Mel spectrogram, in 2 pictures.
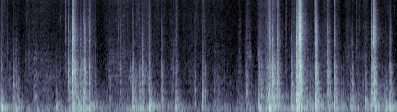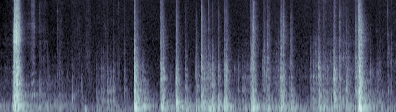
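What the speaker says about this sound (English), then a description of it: "The upper shelf and drawer go in the same way." The shelf and drawer of a Whirlpool refrigerator slide back onto their rails, giving scattered plastic clunks, knocks and rattles spread over about sixteen seconds, fairly quiet and close with short pauses between handling noises.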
